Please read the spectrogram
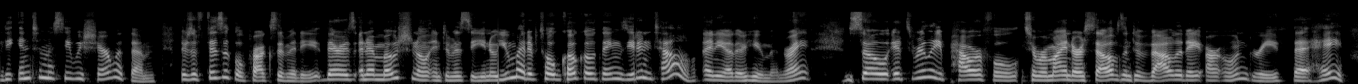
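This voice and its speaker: Woman guest, grief counselor, gentle and validating, smooth clear voice, dry close sound. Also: mid-range voice, no room sound. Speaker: pet loss grief counselor. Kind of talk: interview guest.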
